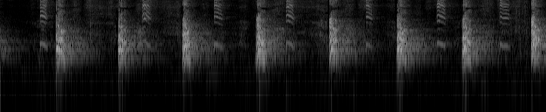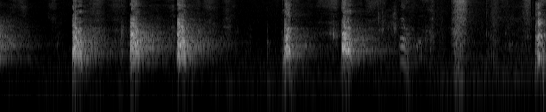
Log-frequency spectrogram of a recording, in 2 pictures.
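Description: Small pug–shih tzu mix dog barking over and over, about three barks every two seconds, the barks coming further apart near the end.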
